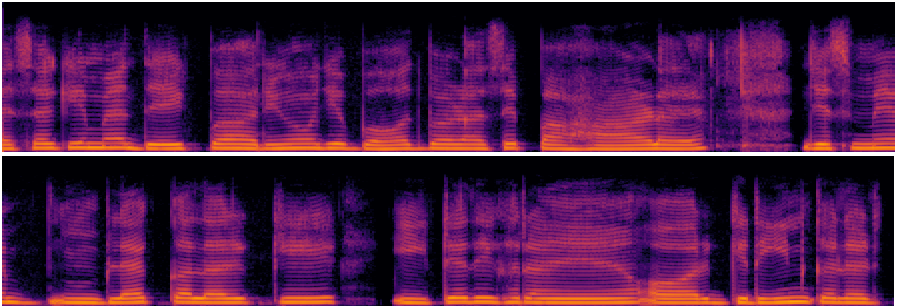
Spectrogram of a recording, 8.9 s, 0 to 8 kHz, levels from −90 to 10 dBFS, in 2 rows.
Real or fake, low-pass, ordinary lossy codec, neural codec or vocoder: real; 7.2 kHz; Opus, 64 kbps; none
